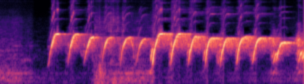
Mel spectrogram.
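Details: Asian fairy-bluebird singing persistently, a master recording for training songbirds: a fast, even chain of rising whistles, about five per second, beginning after a short silence.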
